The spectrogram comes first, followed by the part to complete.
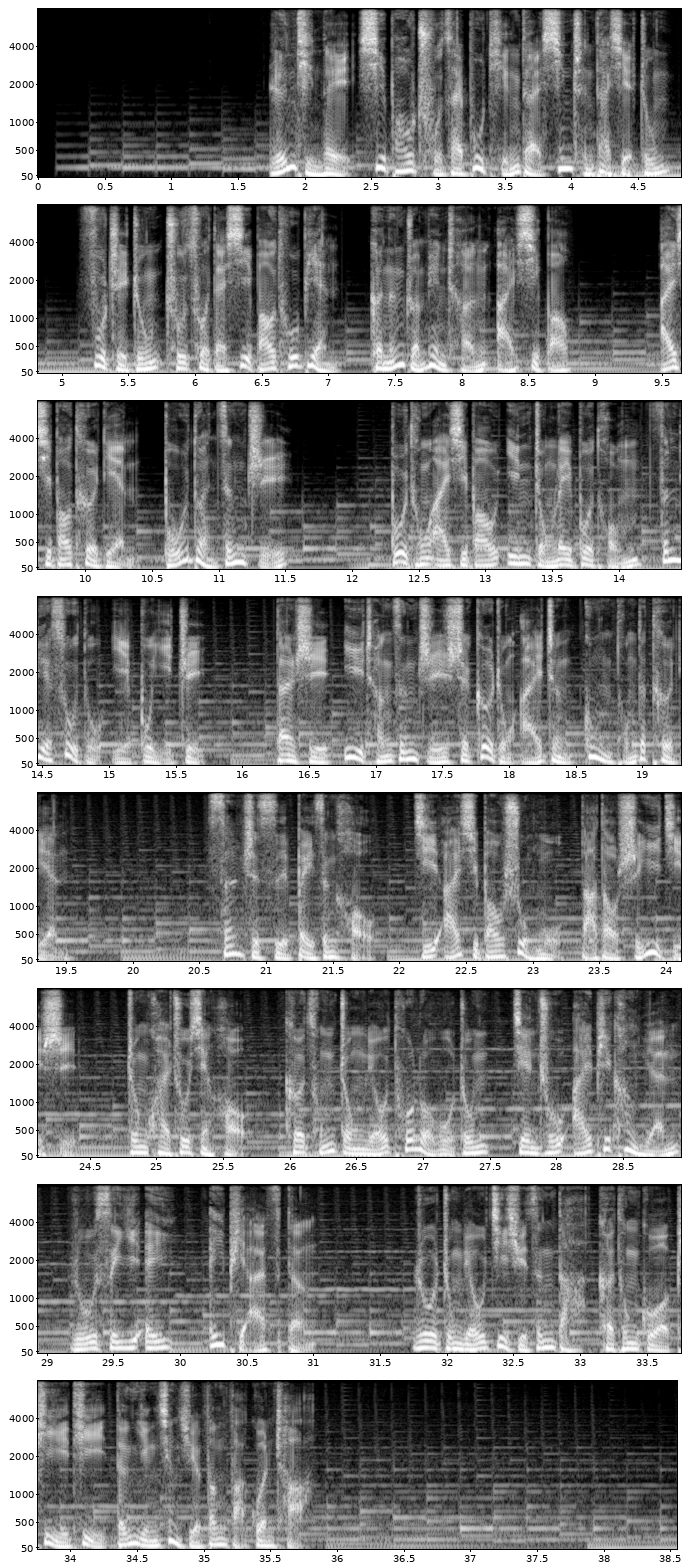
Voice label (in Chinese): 男 专题 医学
